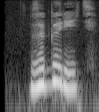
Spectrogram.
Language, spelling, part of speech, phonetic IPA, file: Russian, загореть, verb, [zəɡɐˈrʲetʲ], Ru-загореть.ogg
- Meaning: to acquire a tan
